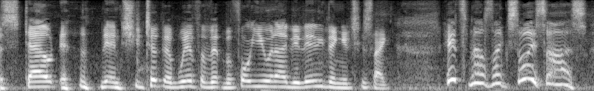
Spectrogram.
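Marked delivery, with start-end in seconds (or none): 4.5-5.9 high-pitched, slow mock quote; imitating a guest. Host retells a guest sniffing old stout, high-pitched mimicry. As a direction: mimic her reaction in a high, drawn-out voice.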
